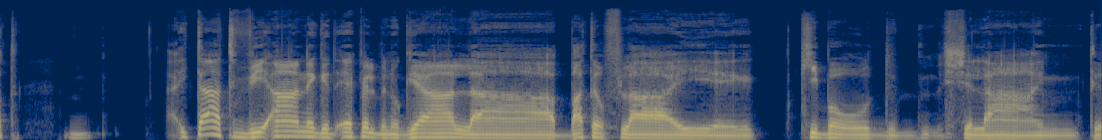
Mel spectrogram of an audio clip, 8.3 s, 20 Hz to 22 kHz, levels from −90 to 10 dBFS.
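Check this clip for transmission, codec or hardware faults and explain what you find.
Nothing here stands out as a transmission, codec or hardware problem; it's a speech recording with no faults to report.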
